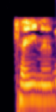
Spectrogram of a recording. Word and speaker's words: Canaan: But they're also asking us to call or fax um, USP Kane, uh, Kane, I believe is how you pronounce it. Kane. Canaan. Yes. All right, Canaan.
